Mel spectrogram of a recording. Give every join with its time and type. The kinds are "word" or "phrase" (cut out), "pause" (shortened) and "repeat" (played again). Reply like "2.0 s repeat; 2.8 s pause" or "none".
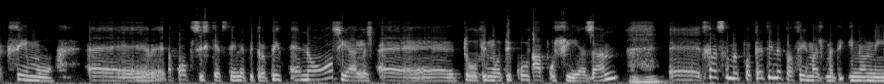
1.7 s word; 2.2 s word; 2.8 s word; 3.3 s word; 3.8 s word; 5.3 s word; 7.0 s word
